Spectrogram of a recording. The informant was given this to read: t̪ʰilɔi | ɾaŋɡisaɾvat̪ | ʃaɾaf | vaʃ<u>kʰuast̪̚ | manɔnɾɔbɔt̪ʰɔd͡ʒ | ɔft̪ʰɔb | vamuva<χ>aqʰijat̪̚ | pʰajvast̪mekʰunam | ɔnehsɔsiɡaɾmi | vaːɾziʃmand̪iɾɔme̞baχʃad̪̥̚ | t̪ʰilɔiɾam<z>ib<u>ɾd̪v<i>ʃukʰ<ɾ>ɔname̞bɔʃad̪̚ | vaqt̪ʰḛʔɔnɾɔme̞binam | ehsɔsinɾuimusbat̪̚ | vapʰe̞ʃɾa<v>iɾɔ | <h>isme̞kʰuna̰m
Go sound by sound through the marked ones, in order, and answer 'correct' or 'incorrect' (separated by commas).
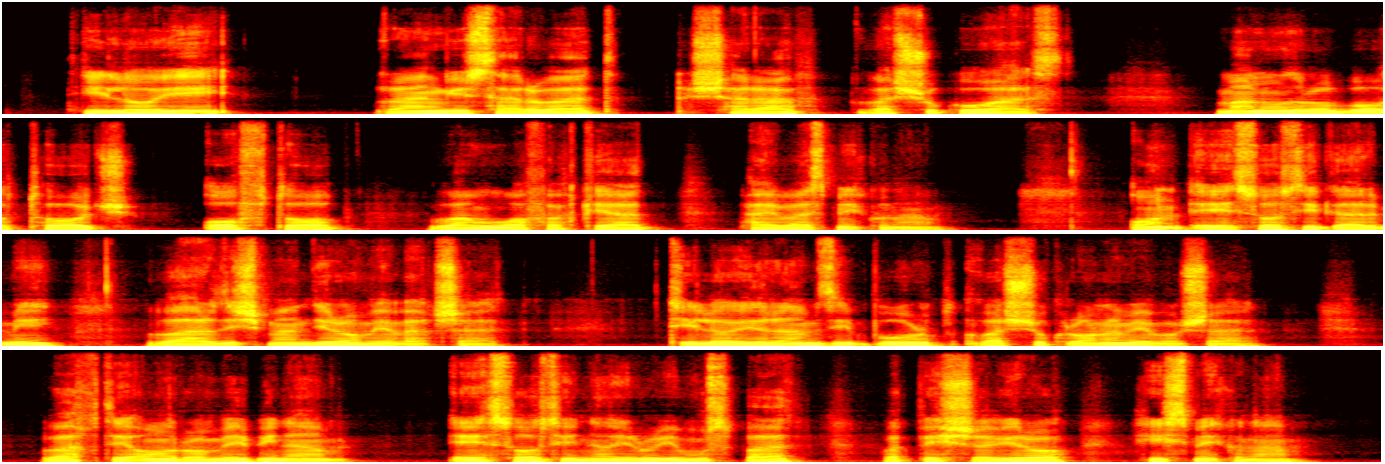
correct, incorrect, correct, correct, incorrect, correct, correct, correct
